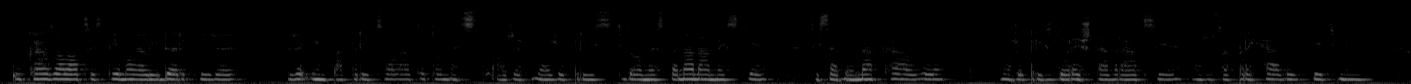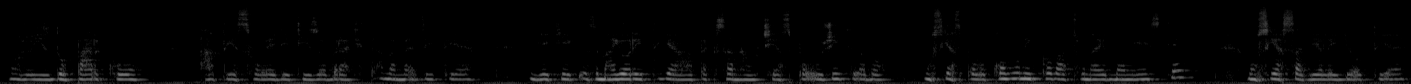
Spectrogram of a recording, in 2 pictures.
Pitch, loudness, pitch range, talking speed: 230 Hz, -47 LUFS, 225-235 Hz, 140 wpm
